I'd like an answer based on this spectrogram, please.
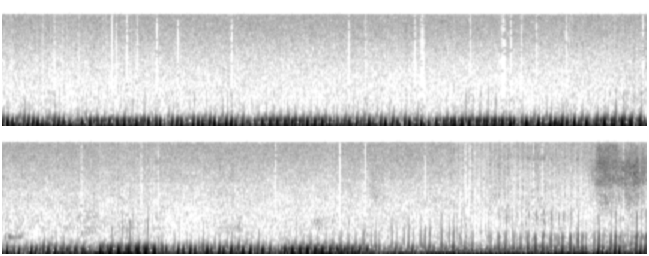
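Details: Domestic cat purring close up, a deep steady rumble that swells and fades in regular pulses roughly three to four times a second, with a faint hiss near the end.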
